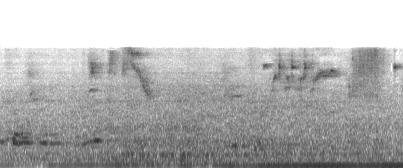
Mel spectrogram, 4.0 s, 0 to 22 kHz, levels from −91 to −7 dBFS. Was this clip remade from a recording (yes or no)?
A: yes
